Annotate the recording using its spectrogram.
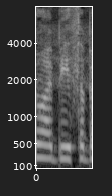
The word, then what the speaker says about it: Ibiza: Also, I refuse to not do the lisp. – The lisp. You have to. That's the authentic pronunciation. Ibiza. It's Ibiza.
